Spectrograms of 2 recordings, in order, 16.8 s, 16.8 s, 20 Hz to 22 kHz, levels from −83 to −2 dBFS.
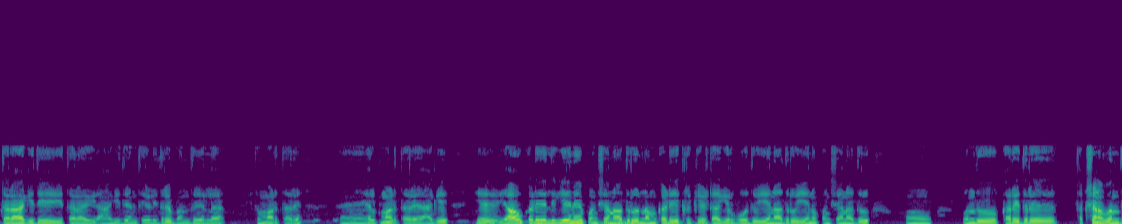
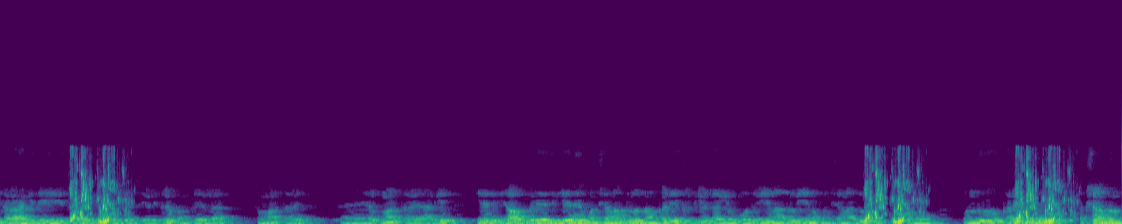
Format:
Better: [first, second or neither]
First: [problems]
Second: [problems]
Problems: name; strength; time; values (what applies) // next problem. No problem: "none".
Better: first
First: none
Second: background sound (Splash, splatter); 3 dB above the speech // room echo; dies away in 0.8 s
